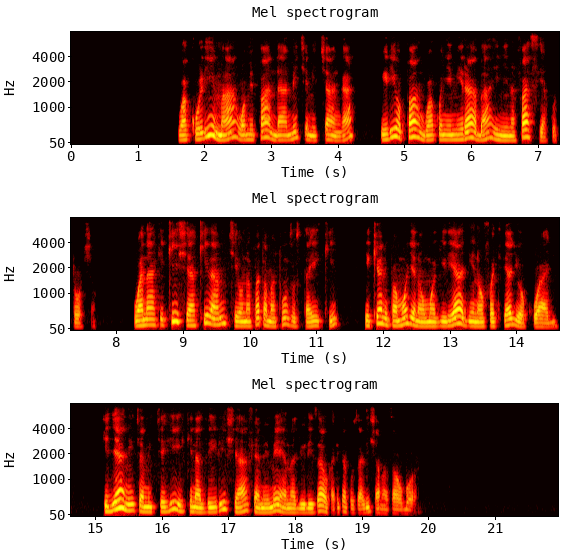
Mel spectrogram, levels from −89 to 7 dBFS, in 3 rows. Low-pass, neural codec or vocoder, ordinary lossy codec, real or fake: 7.2 kHz; none; Opus, 24 kbps; real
